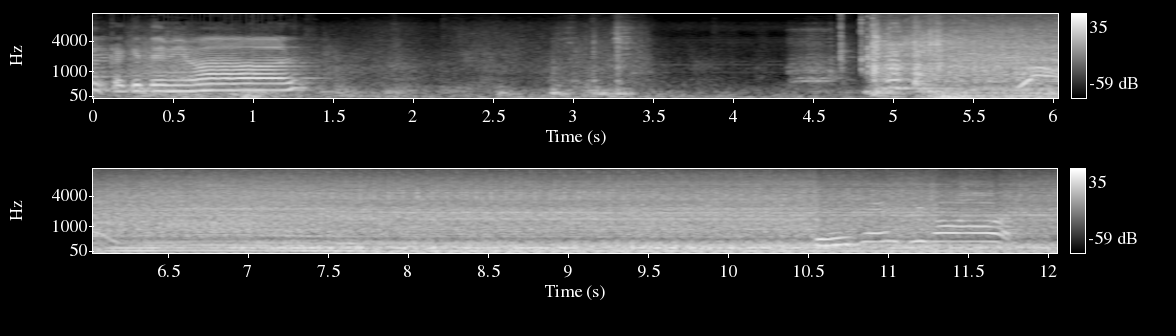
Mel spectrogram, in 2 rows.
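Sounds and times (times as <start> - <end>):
car engine starting and idling: 4.7 - 12.0.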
